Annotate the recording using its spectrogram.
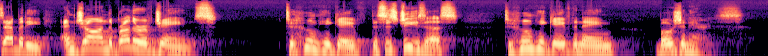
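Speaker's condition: No condition

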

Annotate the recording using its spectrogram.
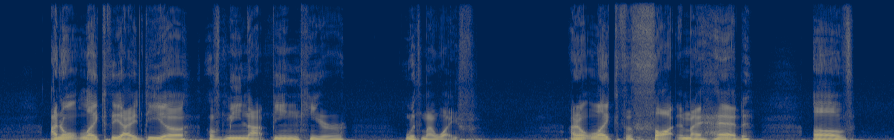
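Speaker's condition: Cleft palate; congenital cleft palate

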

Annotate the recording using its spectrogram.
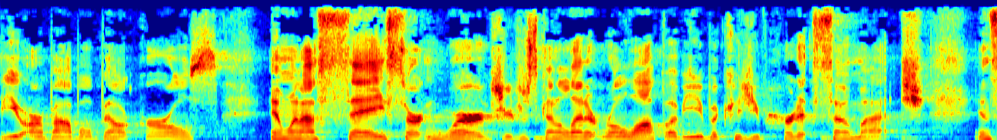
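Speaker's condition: Cleft lip and palate, severe

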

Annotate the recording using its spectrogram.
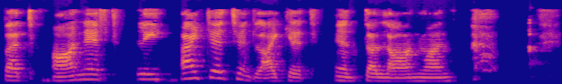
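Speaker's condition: Cerebral palsy; speech affected

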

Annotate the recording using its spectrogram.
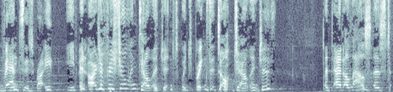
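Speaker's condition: Vocal dysphonia; vocal dysphonia diagnosed

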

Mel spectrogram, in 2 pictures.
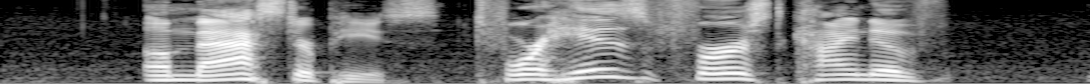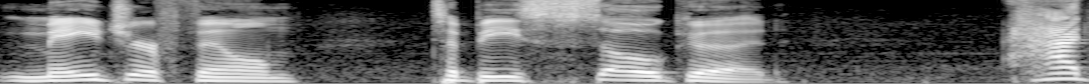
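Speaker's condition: No condition

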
